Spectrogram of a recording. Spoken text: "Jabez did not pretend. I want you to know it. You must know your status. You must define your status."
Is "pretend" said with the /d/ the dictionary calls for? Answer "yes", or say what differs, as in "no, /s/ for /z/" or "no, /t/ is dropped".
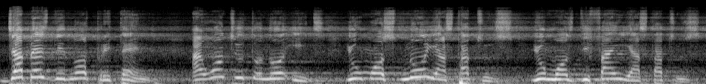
yes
